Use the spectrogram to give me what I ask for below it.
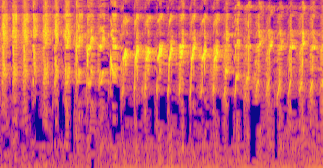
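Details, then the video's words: Lovebird lure recording for getting other lovebirds to sing ngekek sooner; a continuous, rapid, rhythmic high chatter of harsh pulsed notes, about three per second in clusters, running unbroken throughout. "Pancingan Love Bird Agar Cepat Ngekek"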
